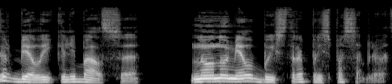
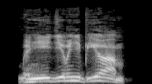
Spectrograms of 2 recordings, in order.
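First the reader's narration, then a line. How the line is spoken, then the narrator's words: Sharp bark. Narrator (Russian): рявкнул мистер Белый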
